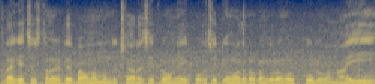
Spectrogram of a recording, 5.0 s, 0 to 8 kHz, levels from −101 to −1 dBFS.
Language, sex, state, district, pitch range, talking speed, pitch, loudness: Telugu, male, Andhra Pradesh, Visakhapatnam, 100-105 Hz, 170 wpm, 100 Hz, -19 LUFS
